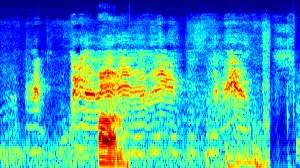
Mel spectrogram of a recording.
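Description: Several cats meow in turn, drawn-out, whiny calls rising and falling at close range, with quiet gaps and small shuffling noises between them.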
